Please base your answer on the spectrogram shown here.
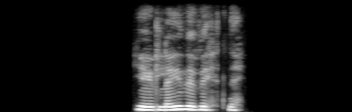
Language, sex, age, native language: Icelandic, female, 20-29, Icelandic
